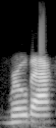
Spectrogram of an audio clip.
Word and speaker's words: Rhoback: polos yeah you can you can go to row back calm it's spelled rh o ba ck and you'll get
